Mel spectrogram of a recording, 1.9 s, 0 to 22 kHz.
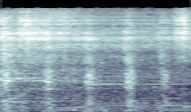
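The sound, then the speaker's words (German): A steam train departing from a station, with steady rhythmic chuffing puffs over continuous hissing steam, each puff evenly spaced and of moderate loudness. “Eine Durchsage für Gleis 1. Es fährt ab der Kinderexpress Richtung Alles, was uns Spaß macht Podcast.”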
